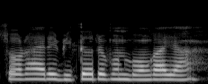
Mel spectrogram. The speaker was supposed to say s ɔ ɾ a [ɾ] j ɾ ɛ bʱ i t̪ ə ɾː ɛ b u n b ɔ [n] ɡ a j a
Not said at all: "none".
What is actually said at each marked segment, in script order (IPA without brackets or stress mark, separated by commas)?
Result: none, ŋ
